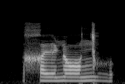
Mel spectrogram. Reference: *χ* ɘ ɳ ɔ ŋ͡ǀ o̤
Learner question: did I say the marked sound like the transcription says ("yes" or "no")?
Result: yes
